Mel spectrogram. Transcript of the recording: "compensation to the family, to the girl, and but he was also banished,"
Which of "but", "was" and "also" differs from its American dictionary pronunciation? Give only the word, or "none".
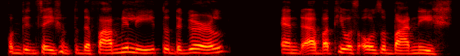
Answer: was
